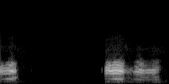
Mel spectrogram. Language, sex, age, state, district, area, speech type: Assamese, male, 18-30, Assam, Golaghat, urban, conversation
